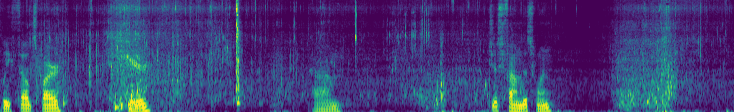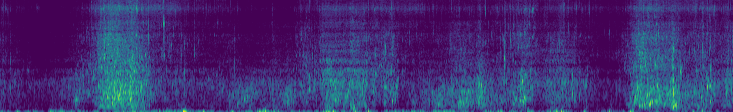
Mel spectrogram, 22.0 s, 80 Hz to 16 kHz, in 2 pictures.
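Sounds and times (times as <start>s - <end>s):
small waves on pebbly shore: 0.0s - 11.2s, 12.0s - 22.0s
wind rumble on microphone: 8.3s - 21.9s.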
